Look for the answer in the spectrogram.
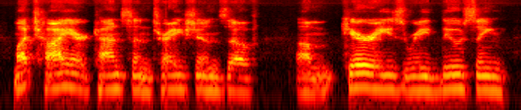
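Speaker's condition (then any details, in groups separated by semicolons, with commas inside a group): Primary lateral sclerosis, bulbar onset; still fairly independent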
